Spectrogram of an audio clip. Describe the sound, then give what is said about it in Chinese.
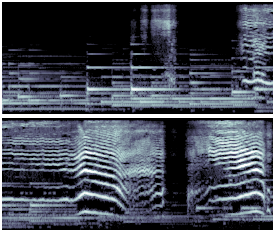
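A baby cries in long, strained wails whose pitch swells and falls, growing louder and more insistent in the second half, with steady low tones sounding underneath. The baby has been crying nonstop until its voice is hoarse. “孩子一直哭，哭到声音都哑了。”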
